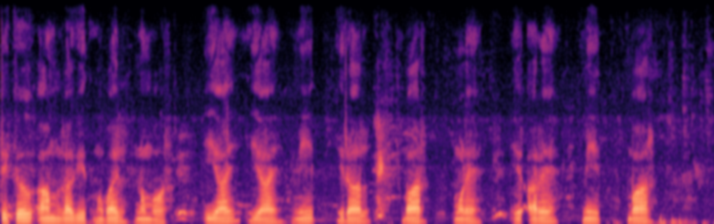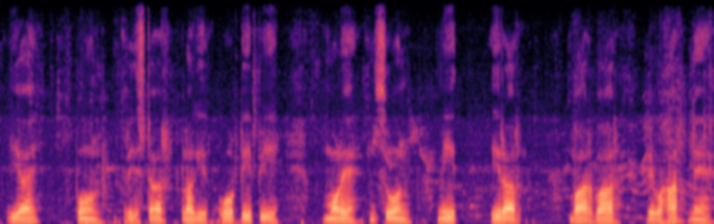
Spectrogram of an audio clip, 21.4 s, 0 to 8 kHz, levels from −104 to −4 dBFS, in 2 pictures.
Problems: constant background noise, continuous background conversations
